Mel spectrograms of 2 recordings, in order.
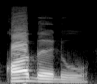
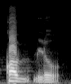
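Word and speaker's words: قَبْلُ: Kemudian melafal qablu ini banyak harus dipantulkan karena ia ada bacaan qalqalah. Maka bacanya adalah min qablu. Kesalahan yang terjadi dalam membaca qalqalah tidak memantulkannya, contoh qablu, atau menambahkan hamzah qablu.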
